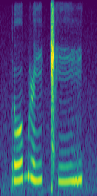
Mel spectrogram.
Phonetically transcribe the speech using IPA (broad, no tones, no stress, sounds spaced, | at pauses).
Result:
ɾ o b ɭ i ǁʰ i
